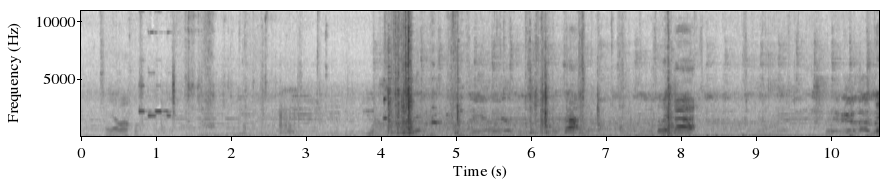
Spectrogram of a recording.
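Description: Men's voices calling out and laughing, loudest a little past the middle, over a steady low hum, with a few light clinks of metal and plastic parts being handled.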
